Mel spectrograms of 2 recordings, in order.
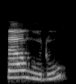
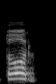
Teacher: el diptongo Au pasó a ser el monoptongo o en el español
